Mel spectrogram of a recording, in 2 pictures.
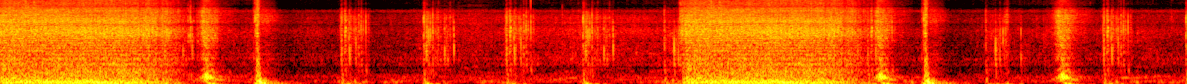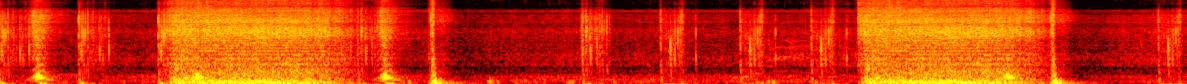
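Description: Cannons fire with loud booming blasts, again and again.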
